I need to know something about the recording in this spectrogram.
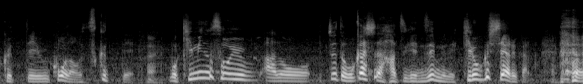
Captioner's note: laughs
